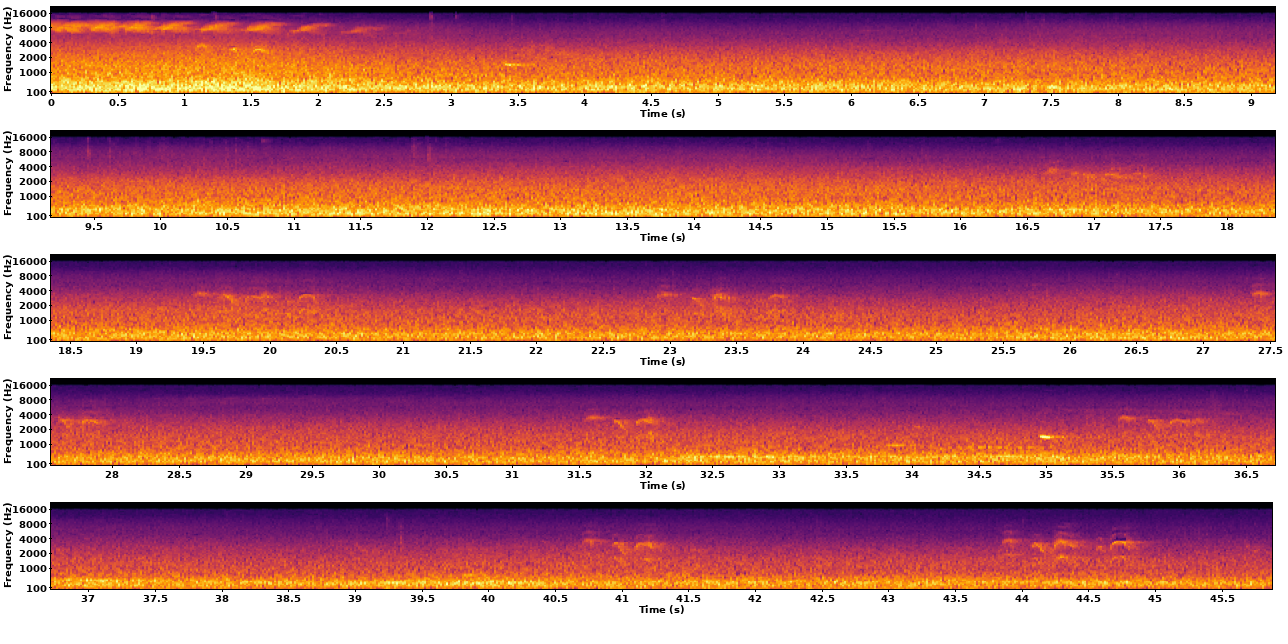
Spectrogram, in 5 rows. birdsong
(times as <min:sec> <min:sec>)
0:00.0 0:02.6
